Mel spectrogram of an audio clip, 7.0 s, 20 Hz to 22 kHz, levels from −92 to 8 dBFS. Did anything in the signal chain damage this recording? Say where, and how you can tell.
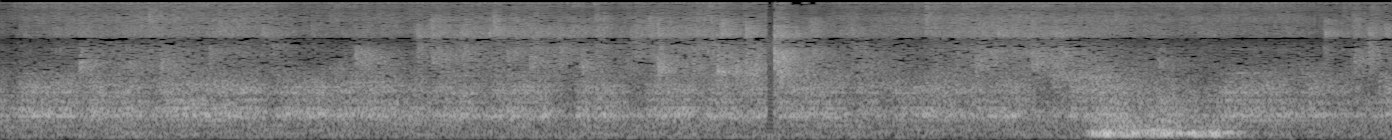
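Yes, an intermittent contact in the analogue wiring breaks the sound between 3.81 and 3.90 s, with the line open for about 38 ms. The crackle at the edges of the gap points to a loose plug or cable rather than a clean digital dropout.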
